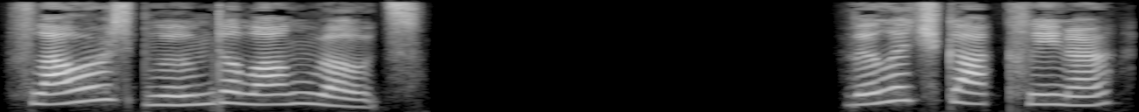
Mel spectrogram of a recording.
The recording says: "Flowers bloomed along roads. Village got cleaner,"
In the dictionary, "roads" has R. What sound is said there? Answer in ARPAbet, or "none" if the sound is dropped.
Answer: R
